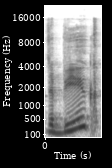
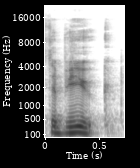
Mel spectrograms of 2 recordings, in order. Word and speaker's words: Dubuque: the t in toronto is it pronounced dubuque or dubique de beak i think it's dubuque i don't know uh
